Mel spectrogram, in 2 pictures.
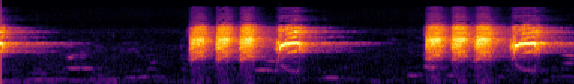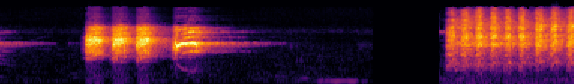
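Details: Common green magpie giving harsh grating triple squawks ending in a short upward whistle, repeated about every two seconds, then a longer buzzy rattling burst at the end.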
